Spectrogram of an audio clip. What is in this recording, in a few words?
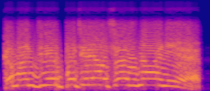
voice message commander contused, crew tanks russian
